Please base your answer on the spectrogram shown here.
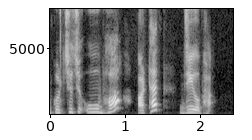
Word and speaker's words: জিহ্বা: এই কারণে আমরা এটার উচ্চারণ ওভ না করে আমরা এটার উচ্চারণ করছি হচ্ছে উভ অর্থাৎ জিওভা।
